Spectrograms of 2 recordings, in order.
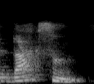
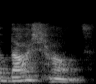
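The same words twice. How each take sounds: First: The ending has no 'round' sound. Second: The ending sounds like the word 'round'. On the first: The speaker calls it right. "mas é Dachshund. Ele não tem round" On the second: The speaker calls it wrong. "A gente fala Dachshund"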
